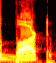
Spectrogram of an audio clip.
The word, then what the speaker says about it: bought: बाई मतलब खरीदना और बॉट मतलब खरीदा, और जो इसकी करेक्ट प्रोनाउंसिएशन है वो भी आप ठीक कर लें, BOUGHT। तो इसको बॉट पढ़ना है, बॉट, और ये बाई की सेकंड फॉर्म है।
